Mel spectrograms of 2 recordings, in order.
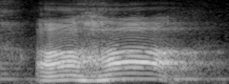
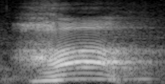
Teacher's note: किसी भी उच्चारण स्थल का प्रयोग ही नहीं होगा, आप अंदर से आवाज निकालेंगे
